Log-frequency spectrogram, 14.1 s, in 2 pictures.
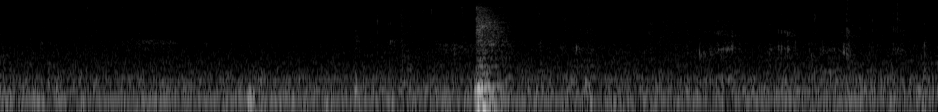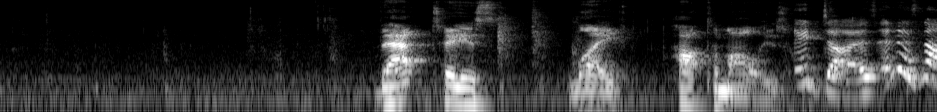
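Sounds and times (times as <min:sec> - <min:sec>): steady low hum: 0:00.0 - 0:14.0
soft chewing: 0:00.2 - 0:09.8.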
